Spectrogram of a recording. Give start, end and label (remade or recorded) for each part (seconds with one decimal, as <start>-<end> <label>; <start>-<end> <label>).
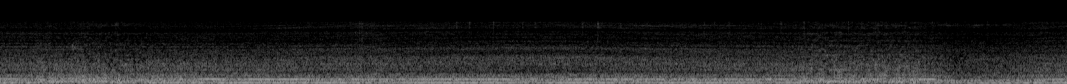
0.0-0.4 recorded; 0.4-1.5 remade; 1.5-8.0 recorded; 8.0-9.2 remade; 9.2-10.7 recorded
